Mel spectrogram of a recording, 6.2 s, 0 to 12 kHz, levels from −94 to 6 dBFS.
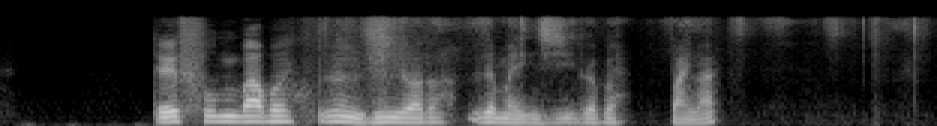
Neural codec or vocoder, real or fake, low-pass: codec, 16 kHz, 0.5 kbps, FunCodec, trained on Chinese and English, 25 frames a second; fake; 7.2 kHz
